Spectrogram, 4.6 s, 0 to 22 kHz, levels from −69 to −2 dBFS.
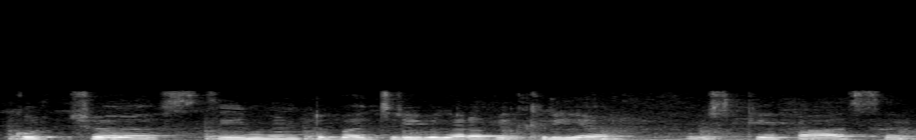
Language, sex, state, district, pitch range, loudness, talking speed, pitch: Hindi, female, Punjab, Kapurthala, 225-250 Hz, -16 LUFS, 120 wpm, 235 Hz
